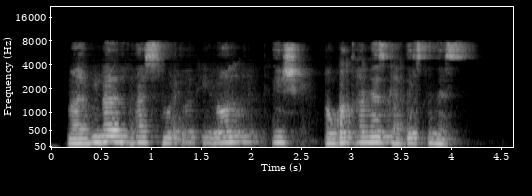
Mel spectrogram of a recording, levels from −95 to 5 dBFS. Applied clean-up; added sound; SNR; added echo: neural mask model DeepFilterNet 3.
